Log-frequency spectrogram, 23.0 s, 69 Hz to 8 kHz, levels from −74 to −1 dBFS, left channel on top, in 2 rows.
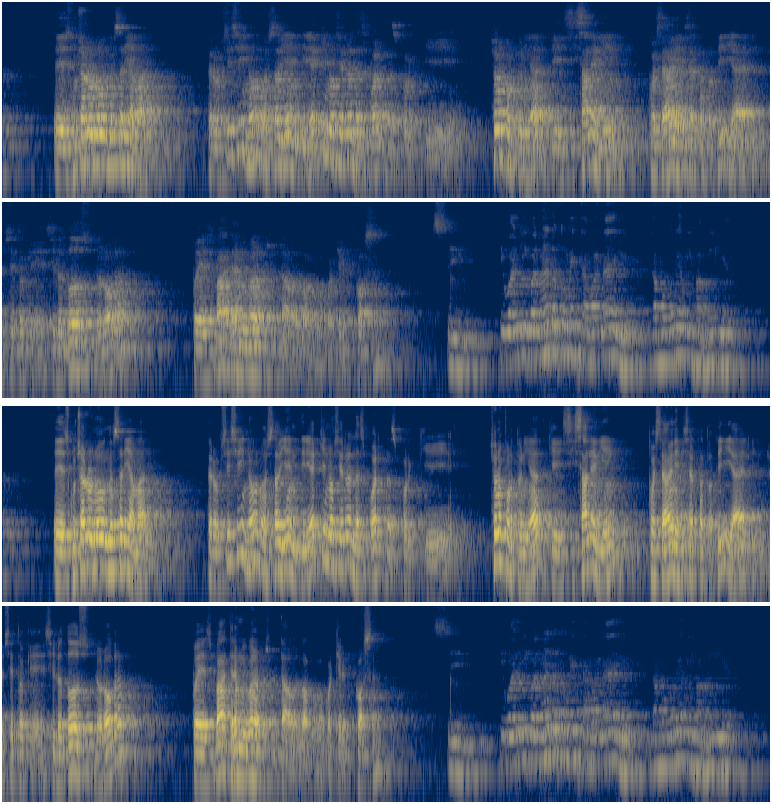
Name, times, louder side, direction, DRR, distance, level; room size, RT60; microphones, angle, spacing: voice 1, 0.8-2.3 3.1-6.7 7.3-9.4 9.7-13.4 14.4-17.2, right 4 dB, 85° right, 8 dB, 0.4 m, -23 dB
voice 2, 18.0-18.6 19.0-21.0 21.3-22.5, left 1 dB, 30° left, 1 dB, 0.6 m, -35 dB
5.1 x 2.6 x 3.7 m, 1.5 s
head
